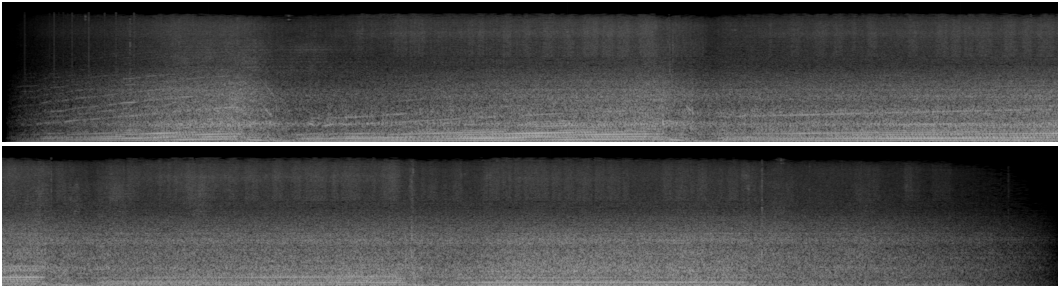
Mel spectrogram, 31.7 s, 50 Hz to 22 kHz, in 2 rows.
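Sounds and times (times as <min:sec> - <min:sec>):
1956 Jaguar XK 140 3.4 Litre OTS engine driving: 0:00.1 - 0:31.0.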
